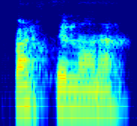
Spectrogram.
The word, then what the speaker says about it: Barcelona: Spaniard, Barcelona. Because they say a C like TH. Barcelona.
